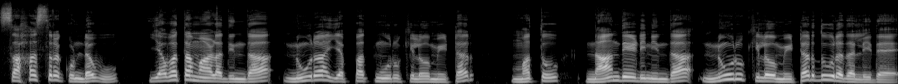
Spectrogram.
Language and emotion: Kannada, neutral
